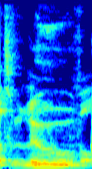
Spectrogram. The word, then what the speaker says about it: Louisville: Not Louisville, it's Louisville.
